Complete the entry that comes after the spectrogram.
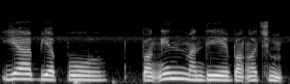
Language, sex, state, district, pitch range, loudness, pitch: Garo, female, Meghalaya, North Garo Hills, 195-230 Hz, -13 LUFS, 205 Hz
